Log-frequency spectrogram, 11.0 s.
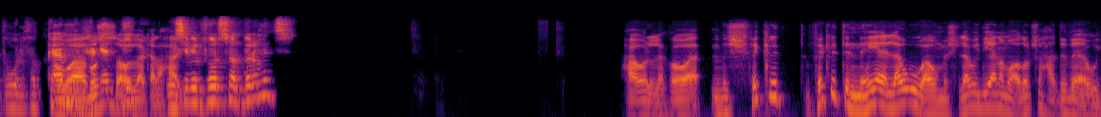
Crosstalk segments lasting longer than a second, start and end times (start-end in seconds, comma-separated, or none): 0.5-1.9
